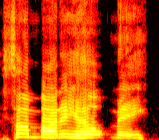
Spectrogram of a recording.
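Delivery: high, hammed-up panicked whine; mock offended person. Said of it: "what he said".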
